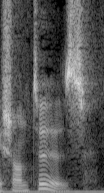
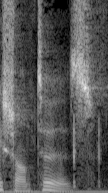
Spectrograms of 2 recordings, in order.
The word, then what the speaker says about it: chanteuses: we can say les chanteuses. Les chanteuses. Okay. Now if you're looking at the words here, you'll notice that S is added to the end of the plural noun, but it's not pronounced.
